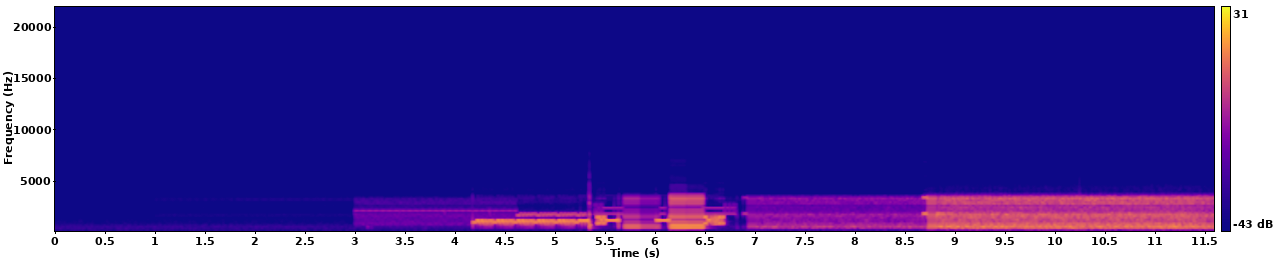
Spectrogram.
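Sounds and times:
computer modem: 3.0 - 11.4.

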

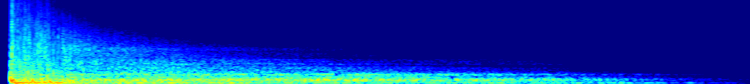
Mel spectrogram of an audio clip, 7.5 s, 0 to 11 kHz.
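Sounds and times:
distorted stereo explosions: 0.1 - 4.4.

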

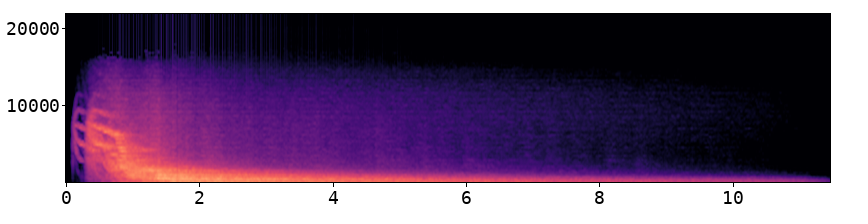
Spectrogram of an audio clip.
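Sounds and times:
cathedral ambience: 0.4 - 9.3.

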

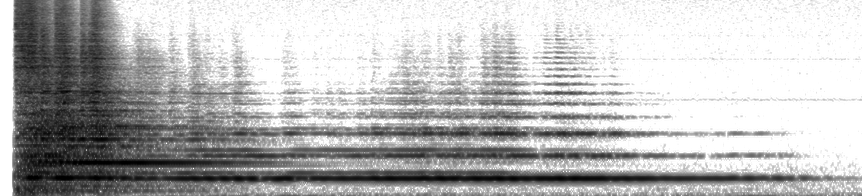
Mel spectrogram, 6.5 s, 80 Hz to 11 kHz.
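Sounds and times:
saturated industrial metal squeal: 0.1 - 5.1.

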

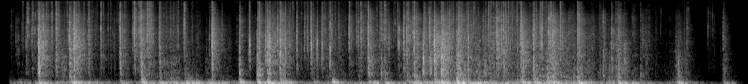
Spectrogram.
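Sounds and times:
large wood breaking: 0.1 - 7.4.

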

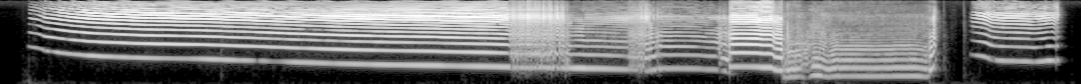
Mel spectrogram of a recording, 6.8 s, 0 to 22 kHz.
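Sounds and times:
balloon air release squeak, glitchy: 0.2 - 6.7.

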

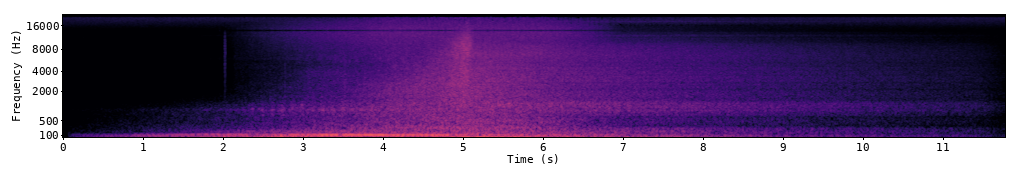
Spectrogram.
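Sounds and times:
fluttering rolling thunder: 2.2 - 10.6.

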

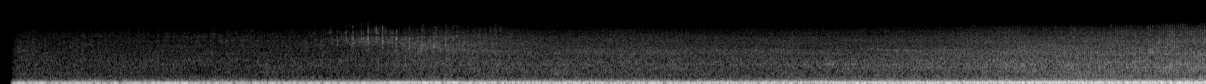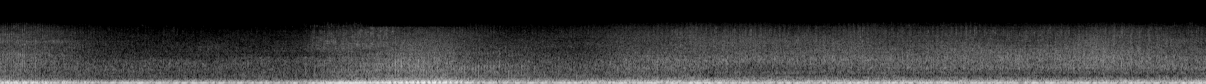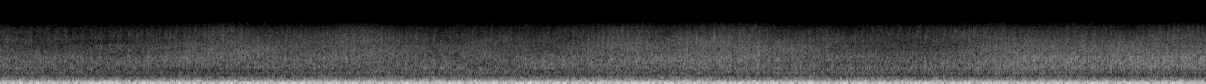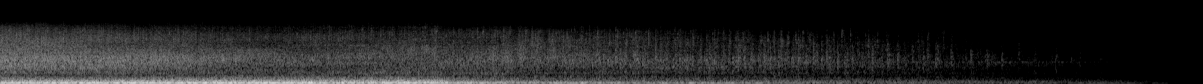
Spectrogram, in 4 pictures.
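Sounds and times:
very distant Ju52 propeller plane maneuvering: 0.1 - 47.6.

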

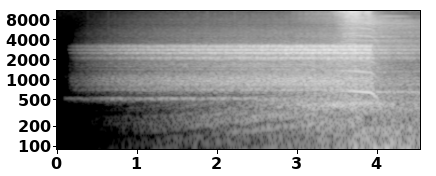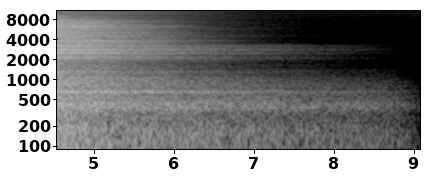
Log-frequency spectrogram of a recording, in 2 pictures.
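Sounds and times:
rising whooshes: 0.6 - 7.0
haunted shout: 0.8 - 5.5.

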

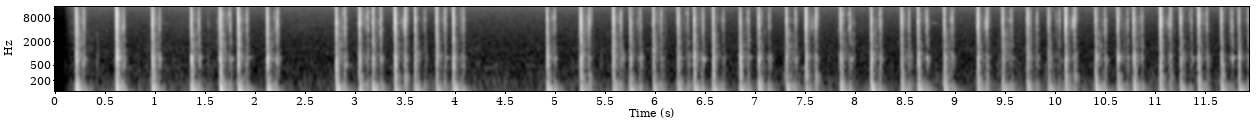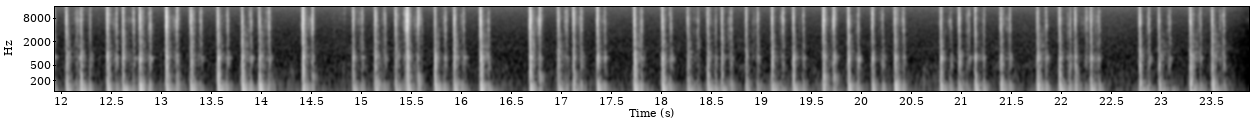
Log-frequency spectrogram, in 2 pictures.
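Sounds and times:
slow hard typing on a laptop keyboard: 0.2 - 4.2, 4.9 - 23.7.

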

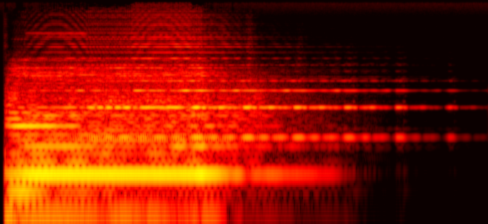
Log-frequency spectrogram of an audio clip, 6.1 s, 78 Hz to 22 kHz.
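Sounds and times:
low atmospheric feedback synthesizer drones: 0.1 - 4.3.

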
